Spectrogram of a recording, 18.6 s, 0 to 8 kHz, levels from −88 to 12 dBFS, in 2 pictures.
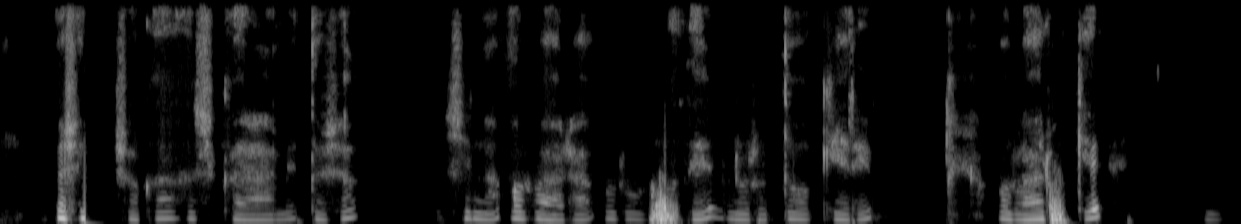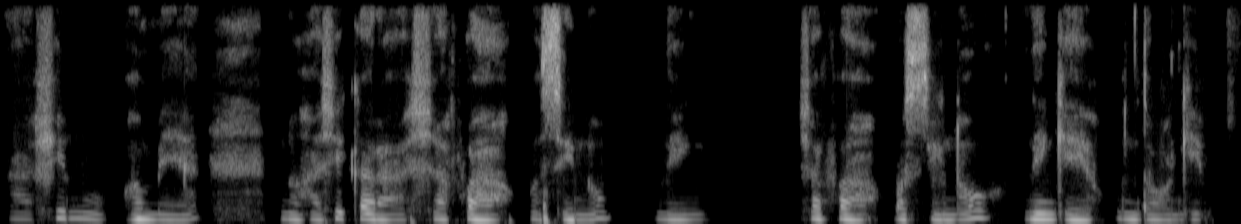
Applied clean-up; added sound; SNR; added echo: neural mask model Resemble Enhance denoiser.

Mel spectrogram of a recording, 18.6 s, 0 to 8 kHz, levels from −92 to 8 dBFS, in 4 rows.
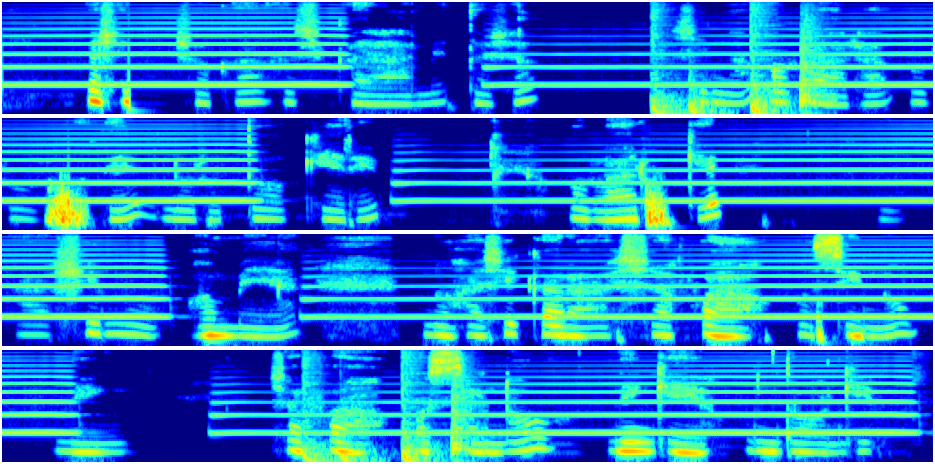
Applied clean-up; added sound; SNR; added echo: none; Trumpet + Drum / Drum kit; 4 dB; none.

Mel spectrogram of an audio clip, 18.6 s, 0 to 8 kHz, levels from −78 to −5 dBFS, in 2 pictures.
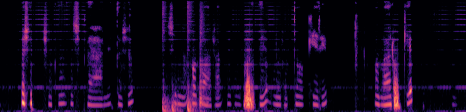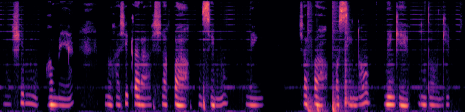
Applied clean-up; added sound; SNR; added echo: neural separator model SepFormer DNS4.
